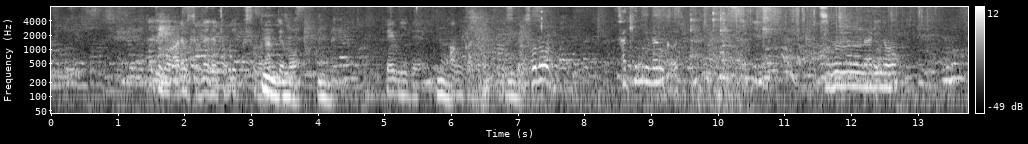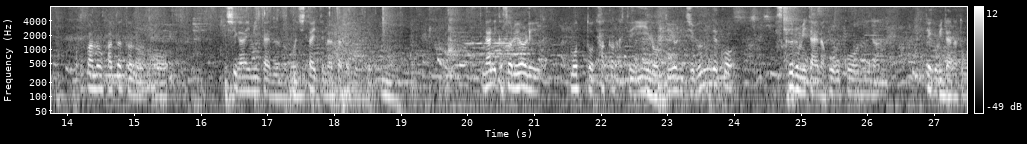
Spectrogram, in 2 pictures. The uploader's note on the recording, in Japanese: 旧長井小学校のカフェにて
